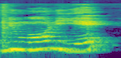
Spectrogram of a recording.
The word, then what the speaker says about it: pneumonia: The P is silent.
